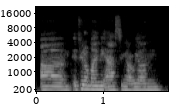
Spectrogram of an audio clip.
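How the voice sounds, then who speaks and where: A woman hosting a casual podcast chat, playful and quick to laugh as she tells stories. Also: low-pitched. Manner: playful, laughing, animated when telling stories. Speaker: podcast host.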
